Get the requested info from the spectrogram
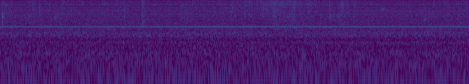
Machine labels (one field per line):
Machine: pump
